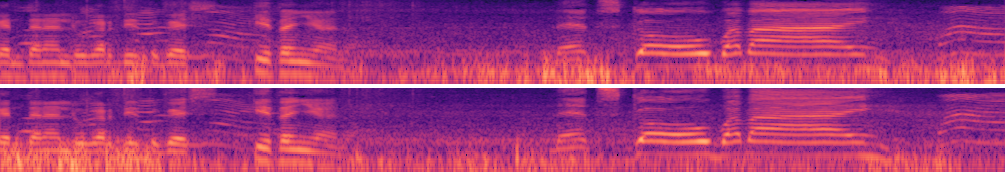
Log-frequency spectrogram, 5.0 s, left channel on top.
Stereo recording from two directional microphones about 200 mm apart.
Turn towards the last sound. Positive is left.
turn(degrees=0)  # may be behind; listen again after turning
